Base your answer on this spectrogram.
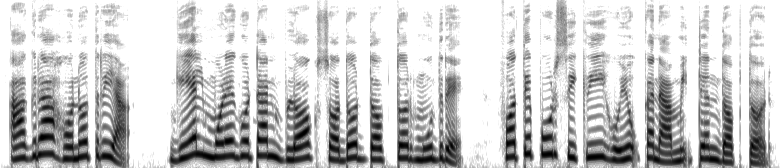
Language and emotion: Santali, neutral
